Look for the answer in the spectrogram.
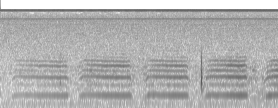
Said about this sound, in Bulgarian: а неизлюпената квака.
